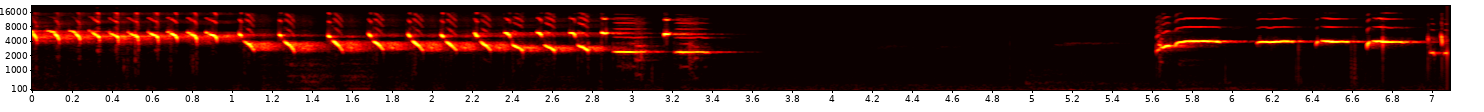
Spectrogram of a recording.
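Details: Canary song played as a singing lesson for canaries, not nightingale-style: a fast run of clipped repeated notes, then lower falling trilled notes, a pause of about two seconds, and a final clear whistled phrase.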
